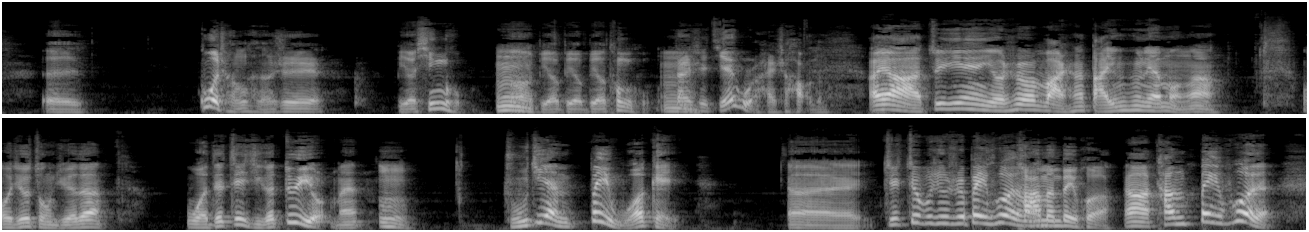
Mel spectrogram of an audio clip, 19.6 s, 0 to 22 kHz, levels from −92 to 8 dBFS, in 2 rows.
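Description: Nothing goes wrong anywhere in this recording; there are no dropouts, glitches or other technical slips to point to at any moment.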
